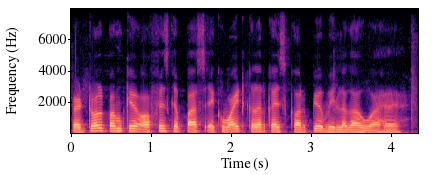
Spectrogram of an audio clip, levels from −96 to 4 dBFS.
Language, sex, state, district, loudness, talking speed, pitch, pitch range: Hindi, male, Jharkhand, Palamu, -15 LUFS, 205 wpm, 145 Hz, 135-160 Hz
